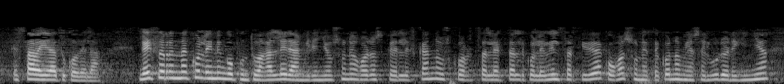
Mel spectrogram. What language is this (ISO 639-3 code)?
eus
